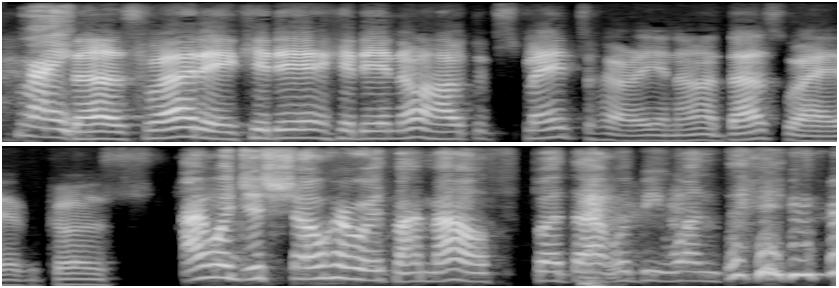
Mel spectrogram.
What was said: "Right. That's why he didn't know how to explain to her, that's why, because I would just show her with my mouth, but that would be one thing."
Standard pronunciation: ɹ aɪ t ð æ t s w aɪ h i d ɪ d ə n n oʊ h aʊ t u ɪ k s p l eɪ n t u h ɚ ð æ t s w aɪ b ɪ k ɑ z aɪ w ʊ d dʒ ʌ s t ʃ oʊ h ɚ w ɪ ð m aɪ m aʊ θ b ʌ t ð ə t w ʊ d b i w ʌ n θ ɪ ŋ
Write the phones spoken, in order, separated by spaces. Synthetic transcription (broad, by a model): ɹ aɪ t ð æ t s w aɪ h i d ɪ d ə n n oʊ h aʊ t u ɪ k s p l eɪ n t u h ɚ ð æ t s w aɪ b ɪ k ɑ z aɪ w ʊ d dʒ ʌ s t ʃ oʊ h ɚ w ɪ ð m aɪ m aʊ θ b ʌ t ð ə t w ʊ d b i w ʌ n θ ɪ ŋ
